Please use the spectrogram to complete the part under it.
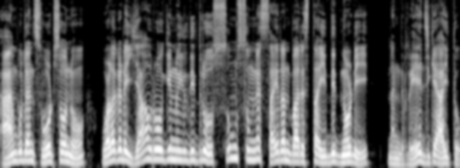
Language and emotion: Kannada, disgusted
